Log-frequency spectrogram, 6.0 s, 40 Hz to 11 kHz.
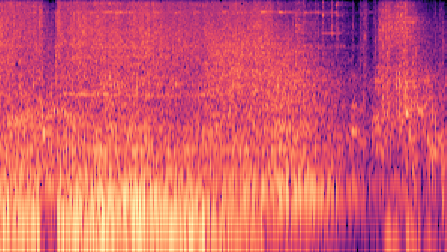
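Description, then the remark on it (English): Rapid automatic gunfire from a Zorg weapon with a titanium recharger and a 3,000-round clip, firing bursts of 3 to 300, rattles in dense, sustained bursts, loud and continuous for several seconds, with a brief dip near the end before another burst kicks in. “3,000 round clip with bursts of 3 to 300.”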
